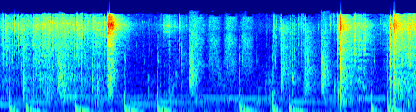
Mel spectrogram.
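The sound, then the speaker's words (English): Someone drinks water from a plastic bottle that crinkles and crackles in quick, uneven bursts throughout, with a few sharper pops and no talking. “Let me get some water.”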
